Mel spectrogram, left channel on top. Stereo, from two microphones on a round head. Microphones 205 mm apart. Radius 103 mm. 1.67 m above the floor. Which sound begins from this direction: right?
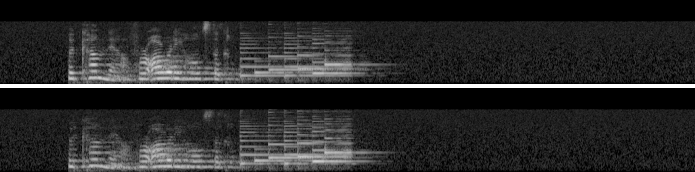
A piano, at 2.4 s.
